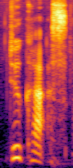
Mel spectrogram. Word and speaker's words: Dukas: Dukas. I said Dukas. – I have too, but I learned the hard way that is actually the S is pronounced and his family insisted on it.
